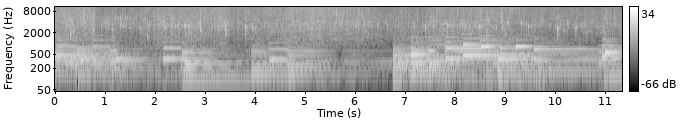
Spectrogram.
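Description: Salmon fillets sizzling and crackling in hot oil in a frying pan, under background music with held notes that is louder than the frying.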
